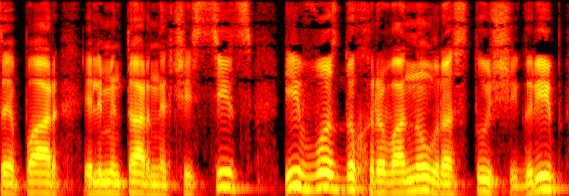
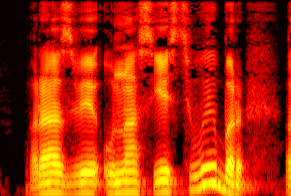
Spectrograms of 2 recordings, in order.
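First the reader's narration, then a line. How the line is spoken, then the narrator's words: Timid question. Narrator (Russian): робко спросила Катя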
